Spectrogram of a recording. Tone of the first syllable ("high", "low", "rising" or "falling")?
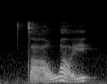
rising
